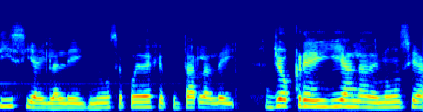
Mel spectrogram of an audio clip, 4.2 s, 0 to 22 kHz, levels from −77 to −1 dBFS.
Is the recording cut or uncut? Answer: cut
